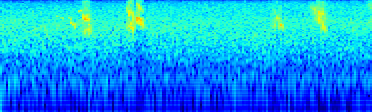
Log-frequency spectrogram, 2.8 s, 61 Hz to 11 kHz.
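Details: Sparrows on cherry branches at a Tenmangu shrine on a rainy day, 26 March 2023, coming to be fed; a few short, high chirps in two pairs, one near the start and one near the end, over steady rain hiss.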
